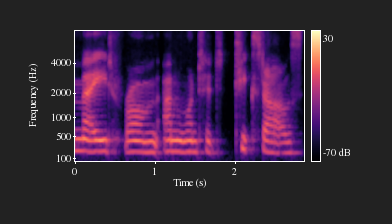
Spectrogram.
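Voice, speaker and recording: A woman is speaking with a New Zealand accent. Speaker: company CEO. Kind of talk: product pitch.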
